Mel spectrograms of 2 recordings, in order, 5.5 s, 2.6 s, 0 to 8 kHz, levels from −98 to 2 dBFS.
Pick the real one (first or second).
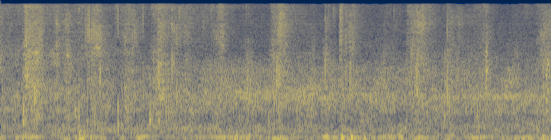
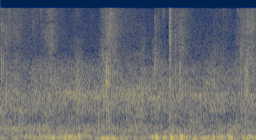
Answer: second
